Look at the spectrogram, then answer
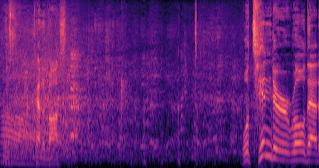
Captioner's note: laughter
